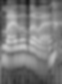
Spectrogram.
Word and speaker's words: Lila Loa: Yes, Lila Loa.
